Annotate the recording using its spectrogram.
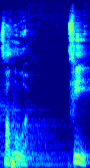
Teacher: یا ساکن سے پہلے زیر ہے اس لیے یا مدہ, اس کو ایک الف کے برابر کھینچ کے پڑھیں گے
